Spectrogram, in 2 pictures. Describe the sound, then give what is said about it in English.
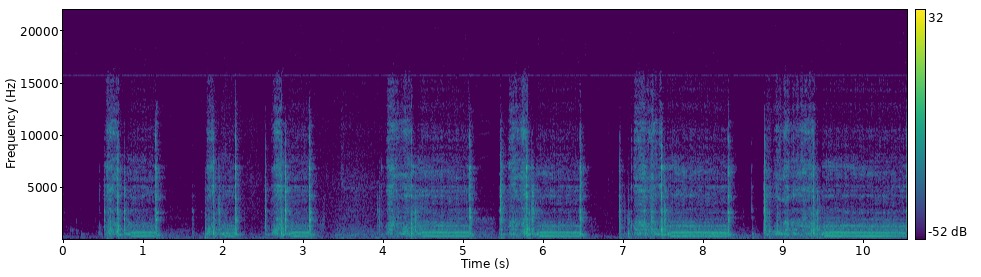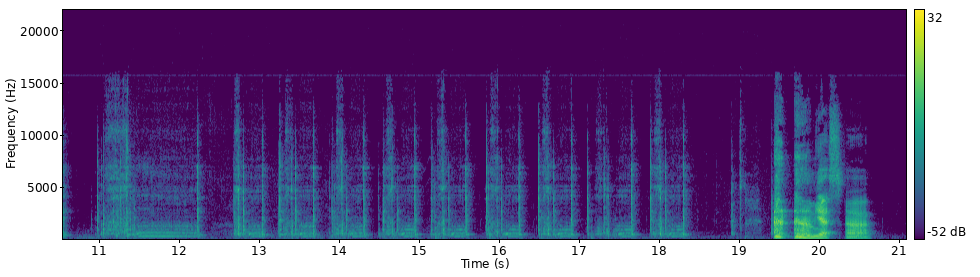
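A telephone number is dialed for a trunk-to-trunk collect call: a long run of many short, buzzy tone bursts in fairly regular groups. They are separated by brief gaps and end in a louder, harsher burst. “Yes, I'd like to place a trunk-to-trunk collect call. Yes, that's why I dialed all those numbers.”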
